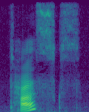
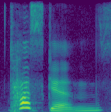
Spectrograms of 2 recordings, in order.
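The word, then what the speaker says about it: Tusken: into his own voice tusks Leia made a circling motion with her fingers trying to get him to say the second syllable oh tuskin c3po's voice resumed the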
